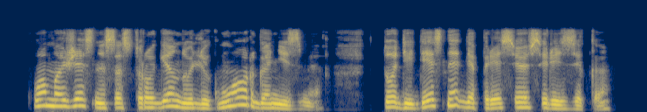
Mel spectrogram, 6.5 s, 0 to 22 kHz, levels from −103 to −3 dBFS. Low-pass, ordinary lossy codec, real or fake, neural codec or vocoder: 7.2 kHz; Opus, 64 kbps; real; none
